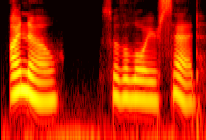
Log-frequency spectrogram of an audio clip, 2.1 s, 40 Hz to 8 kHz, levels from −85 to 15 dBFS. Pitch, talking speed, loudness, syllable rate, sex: 200 Hz, 145 wpm, -18 LUFS, 4.5 syllables/s, female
